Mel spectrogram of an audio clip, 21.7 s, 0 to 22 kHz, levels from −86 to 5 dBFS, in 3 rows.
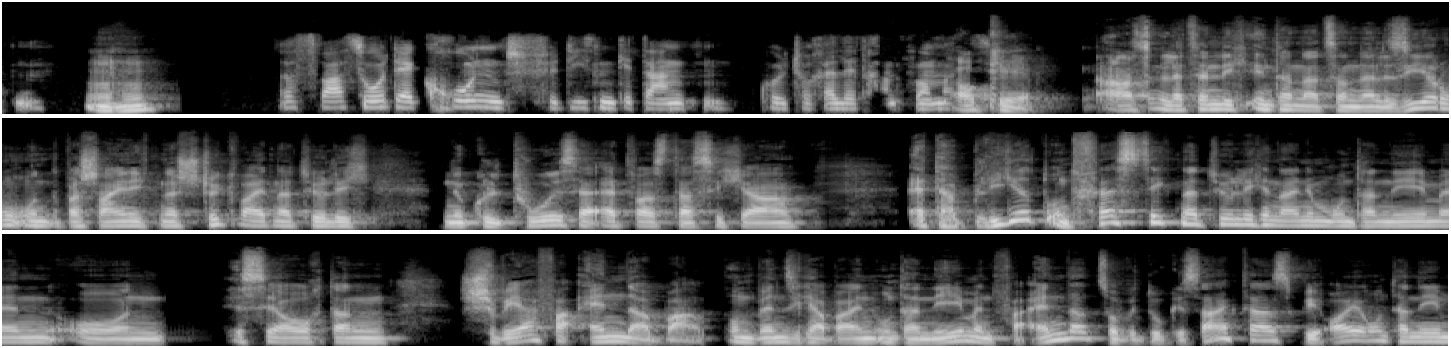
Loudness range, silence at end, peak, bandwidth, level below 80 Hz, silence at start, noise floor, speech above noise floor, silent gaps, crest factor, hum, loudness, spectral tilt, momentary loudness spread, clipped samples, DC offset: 3 LU; 0 s; -2 dBFS; 14 kHz; -56 dBFS; 0.05 s; -71 dBFS; 52 dB; 0.89-1.08 s; 16 dB; none; -19 LUFS; -5 dB/octave; 7 LU; under 0.1%; under 0.1%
